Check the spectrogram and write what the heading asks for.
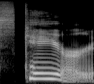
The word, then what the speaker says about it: scared: Another similar word is scared. In this case, we pronounce sk. Then we pronounce the word air and then D at the end.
